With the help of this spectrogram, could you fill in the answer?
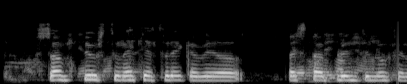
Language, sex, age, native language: Icelandic, male, 18-19, Icelandic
